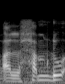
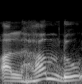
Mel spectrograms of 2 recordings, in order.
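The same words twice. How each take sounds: First: The h is a strong, throaty h. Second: The h is a light, plain h. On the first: All praise belongs to God. The speaker calls it right. "artinya segala puji bagi Allah" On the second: It means death. The speaker calls it wrong. "artinya kematian"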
